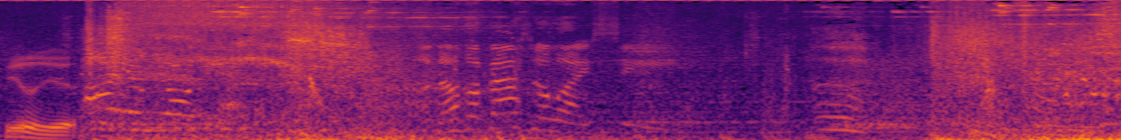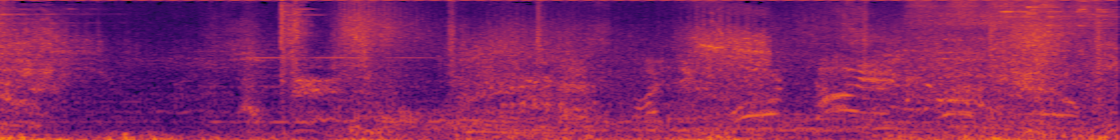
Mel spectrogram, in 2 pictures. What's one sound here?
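Magic spells burst with whooshing blasts.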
